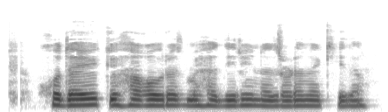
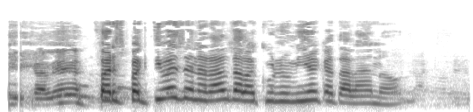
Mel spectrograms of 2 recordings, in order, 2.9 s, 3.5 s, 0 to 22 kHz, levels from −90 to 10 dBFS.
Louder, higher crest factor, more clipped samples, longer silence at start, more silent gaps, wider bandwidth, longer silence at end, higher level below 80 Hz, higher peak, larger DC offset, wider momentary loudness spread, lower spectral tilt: about the same, -23 LUFS vs -22 LUFS; second, 16 dB vs 22 dB; neither; first, 0.35 s vs 0.05 s; neither; second, 7.6 kHz vs 11.5 kHz; second, 0.15 s vs 0.55 s; first, -74 dBFS vs -82 dBFS; second, -6 dBFS vs -2 dBFS; neither; about the same, 8 LU vs 10 LU; first, -9 dB/octave vs -1.5 dB/octave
